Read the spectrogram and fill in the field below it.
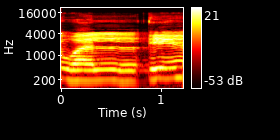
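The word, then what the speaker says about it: الْإِنْس: Minal jinni wal ins. Sininnya karena waqaf maka harus disukun sukunkan.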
